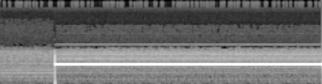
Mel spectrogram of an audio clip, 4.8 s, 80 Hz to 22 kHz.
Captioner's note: 1050 HZ tone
